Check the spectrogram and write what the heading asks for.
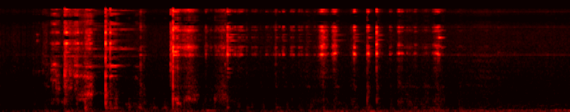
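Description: A handful of sharp metal clinks and knocks, some ringing briefly, as a steel can is lifted off a steel plate and a metal hot cap is set down under the plunger of a dial test indicator.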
